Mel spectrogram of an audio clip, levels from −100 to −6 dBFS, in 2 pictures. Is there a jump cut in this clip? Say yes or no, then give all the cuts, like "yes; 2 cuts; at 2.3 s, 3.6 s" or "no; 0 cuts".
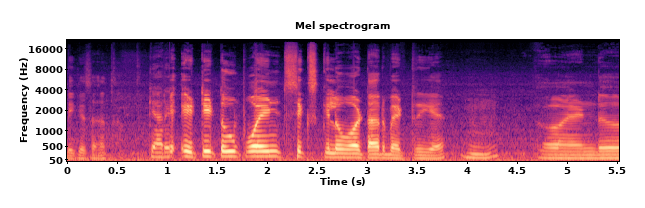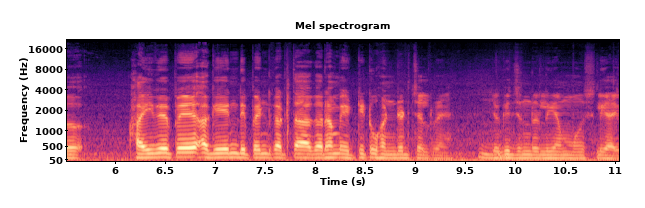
yes; 1 cut; at 1.1 s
